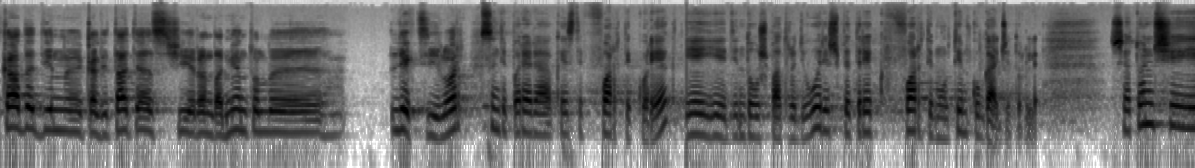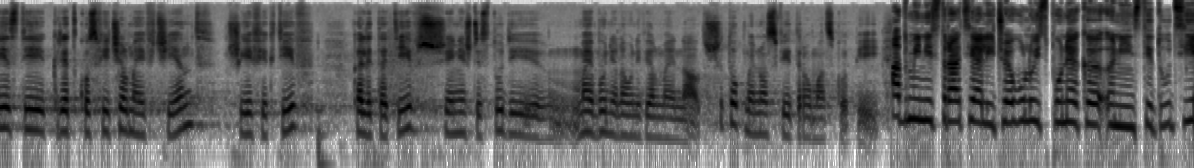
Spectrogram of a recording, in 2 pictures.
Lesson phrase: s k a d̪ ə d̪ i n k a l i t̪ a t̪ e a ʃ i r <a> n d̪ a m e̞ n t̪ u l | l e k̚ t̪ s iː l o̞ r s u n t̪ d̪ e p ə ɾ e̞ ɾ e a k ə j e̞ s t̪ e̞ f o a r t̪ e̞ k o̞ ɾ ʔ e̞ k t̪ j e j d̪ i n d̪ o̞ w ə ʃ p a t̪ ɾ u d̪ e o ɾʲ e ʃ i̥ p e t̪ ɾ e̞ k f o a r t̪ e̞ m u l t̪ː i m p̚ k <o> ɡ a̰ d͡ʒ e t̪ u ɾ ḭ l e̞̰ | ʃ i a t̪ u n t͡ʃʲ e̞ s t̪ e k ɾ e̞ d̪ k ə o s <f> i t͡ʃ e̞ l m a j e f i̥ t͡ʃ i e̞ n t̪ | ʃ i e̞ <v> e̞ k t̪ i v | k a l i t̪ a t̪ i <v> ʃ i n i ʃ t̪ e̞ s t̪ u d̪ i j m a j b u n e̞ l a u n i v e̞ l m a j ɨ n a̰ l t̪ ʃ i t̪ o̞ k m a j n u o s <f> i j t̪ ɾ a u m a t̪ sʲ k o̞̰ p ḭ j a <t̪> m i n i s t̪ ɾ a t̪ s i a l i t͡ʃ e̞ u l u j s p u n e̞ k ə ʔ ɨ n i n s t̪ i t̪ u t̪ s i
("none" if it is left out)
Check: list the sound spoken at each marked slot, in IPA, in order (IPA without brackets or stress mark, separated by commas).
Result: a, u, f, f, v, f, d̪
